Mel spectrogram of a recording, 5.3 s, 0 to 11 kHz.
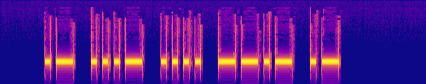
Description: Morse code, heard as a keyed tone, about 17 wpm, 800 Hz. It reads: AVHQA
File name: CW / DET / 1 9 1500C S A 16wpm 2828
